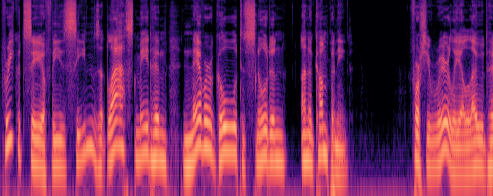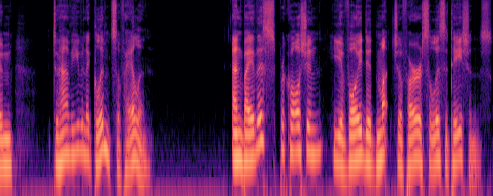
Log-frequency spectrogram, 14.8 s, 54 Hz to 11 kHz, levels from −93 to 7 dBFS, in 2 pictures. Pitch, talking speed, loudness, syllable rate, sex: 145 Hz, 145 wpm, -19 LUFS, 4.4 syllables/s, male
